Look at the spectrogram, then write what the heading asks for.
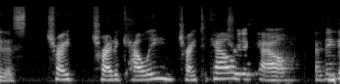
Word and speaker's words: triticale: Triticale.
